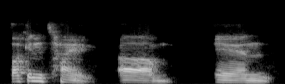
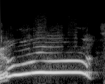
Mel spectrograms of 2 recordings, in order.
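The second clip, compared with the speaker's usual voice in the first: much higher, louder startled cry; startled yelp; 5 dB louder than usual. Retold or imitated. Dangling off the ship, high startled yelp. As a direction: yelp as you dangle over the sea. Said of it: "looking down at the water like".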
